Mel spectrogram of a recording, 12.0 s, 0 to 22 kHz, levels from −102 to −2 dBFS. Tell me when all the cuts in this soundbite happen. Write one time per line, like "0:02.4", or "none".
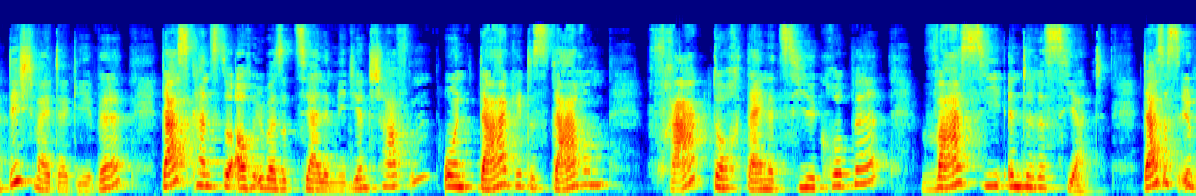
0:01.5
0:04.4
0:09.1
